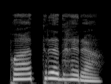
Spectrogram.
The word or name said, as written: ಪಾತ್ರಧರ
